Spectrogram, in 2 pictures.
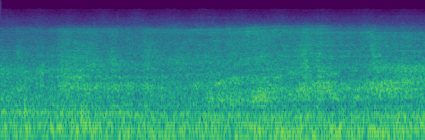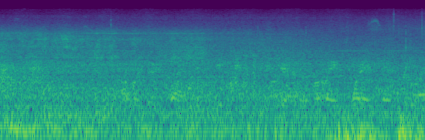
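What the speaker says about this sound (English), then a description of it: "Let's get the turn of the Eva Air Cargo here, getting that nice, fresh, new livery" An EVA Air Cargo freighter taxiing at DFW Airport hums with a steady jet engine roar and low rumble, rising and falling slightly, with a person talking over it.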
